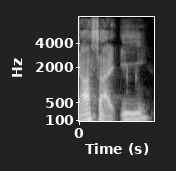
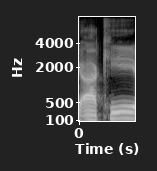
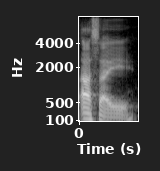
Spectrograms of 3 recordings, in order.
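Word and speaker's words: açaí: um passion fruit raspberry acai is a great word it is it's a healthy one some people say like aki or aci acai bowls don't know how to hit it it's acai it's got to be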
